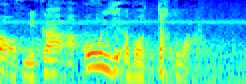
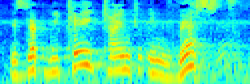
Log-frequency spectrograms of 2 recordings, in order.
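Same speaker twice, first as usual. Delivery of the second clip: ordinary talk, nothing marked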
